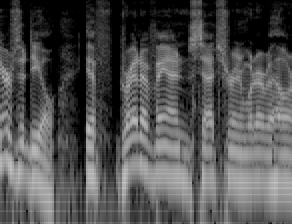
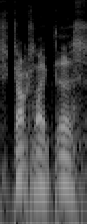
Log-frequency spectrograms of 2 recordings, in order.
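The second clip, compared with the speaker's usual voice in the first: put-on side-of-mouth talking, quieter; 2 semitones lower, 8 dB quieter than usual. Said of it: "on the side of her mouth".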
